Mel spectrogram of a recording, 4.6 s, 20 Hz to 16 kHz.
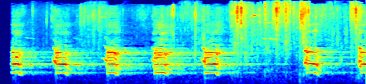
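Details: Treeing Walker Coonhound barking at a treed raccoon during a cold night hunt; loud, ringing harmonic barks with a falling bawl tail, repeated roughly every 0.6 seconds, men talking quietly nearby.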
